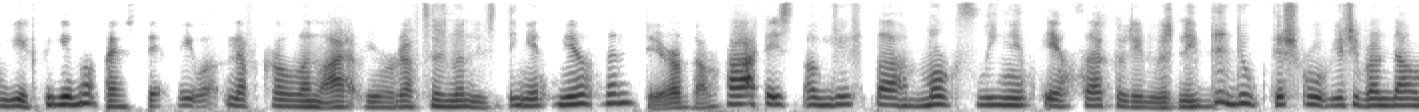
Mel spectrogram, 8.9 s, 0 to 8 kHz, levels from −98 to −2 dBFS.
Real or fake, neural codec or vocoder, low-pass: fake; codec, 16 kHz in and 24 kHz out, 0.4 kbps, LongCat-Audio-Codec, four codebook decoder; 7.2 kHz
